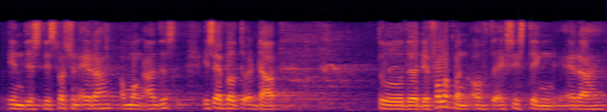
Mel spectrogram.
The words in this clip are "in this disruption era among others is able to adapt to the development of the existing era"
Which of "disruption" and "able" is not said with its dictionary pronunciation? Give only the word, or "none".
disruption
